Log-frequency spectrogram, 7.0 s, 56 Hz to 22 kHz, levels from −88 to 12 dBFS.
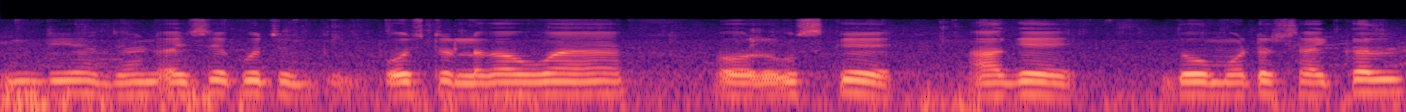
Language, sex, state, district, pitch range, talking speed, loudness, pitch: Hindi, male, Rajasthan, Bikaner, 135-150 Hz, 120 wpm, -15 LUFS, 140 Hz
